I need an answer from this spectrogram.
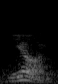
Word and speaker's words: Jung: I said at Greenville Drive, Josh Young's last name is pronounced Young.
